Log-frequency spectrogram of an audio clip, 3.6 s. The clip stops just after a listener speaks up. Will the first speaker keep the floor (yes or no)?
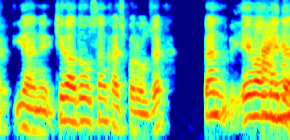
yes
